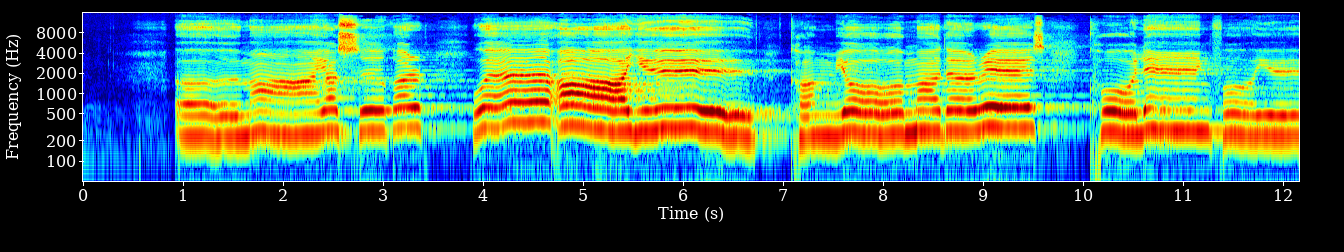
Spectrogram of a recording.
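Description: A boy chants a lament into a microphone, heard through loudspeakers in a reverberant hall.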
